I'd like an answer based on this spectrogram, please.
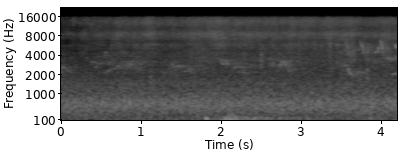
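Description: Steak sizzling on the grate of a hot charcoal kettle grill, a steady hiss, with a few faint bird chirps.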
